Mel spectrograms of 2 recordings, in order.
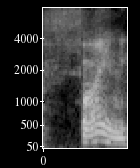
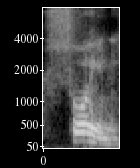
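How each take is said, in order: First: The vowel sounds like a plain 'ai'. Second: The vowel sounds close to 'oi'. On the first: This is the usual pronunciation. "que nem geralmente se pronuncia" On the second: This is typical of the Australian accent. "eles vão pronunciar fine"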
